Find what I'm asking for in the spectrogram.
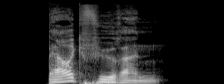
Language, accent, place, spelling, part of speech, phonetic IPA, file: German, Germany, Berlin, Bergführern, noun, [ˈbɛʁkˌfyːʁɐn], De-Bergführern.ogg
- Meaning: dative plural of Bergführer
